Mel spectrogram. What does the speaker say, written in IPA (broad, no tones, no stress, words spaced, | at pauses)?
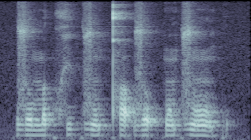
zomakʷxikʷ zũpqʰoʔzoʔpɔ̃p zõkʷ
